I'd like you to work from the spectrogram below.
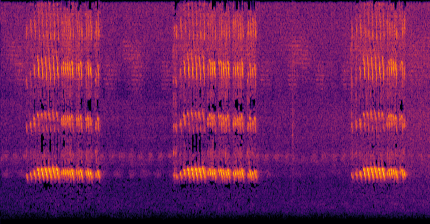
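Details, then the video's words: Cricket chirping at night in three even bursts of fast, high, pulsing trills, each about one and a half seconds long and spaced about three seconds apart. "귀뚜라미 소리"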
